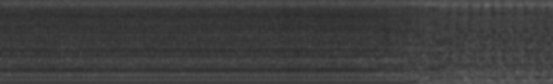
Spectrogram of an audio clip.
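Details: BKD diesel idling cold with a lumpy, uneven clatter for about five seconds before the engine note drops away; rough cold idle, cause unknown.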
